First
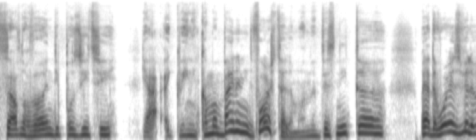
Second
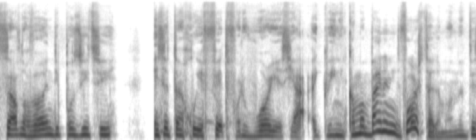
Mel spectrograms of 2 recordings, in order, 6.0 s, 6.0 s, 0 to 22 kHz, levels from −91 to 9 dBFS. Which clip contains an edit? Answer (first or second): first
